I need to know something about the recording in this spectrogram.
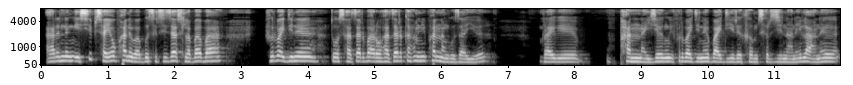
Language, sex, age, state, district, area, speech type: Bodo, female, 45-60, Assam, Chirang, rural, spontaneous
